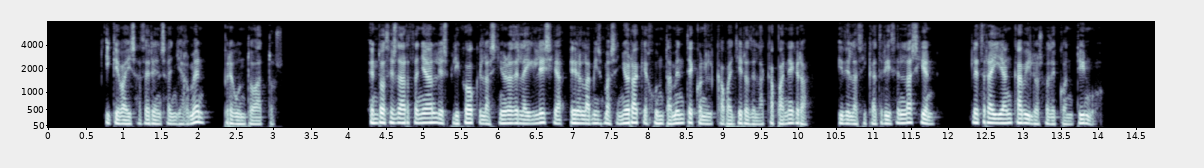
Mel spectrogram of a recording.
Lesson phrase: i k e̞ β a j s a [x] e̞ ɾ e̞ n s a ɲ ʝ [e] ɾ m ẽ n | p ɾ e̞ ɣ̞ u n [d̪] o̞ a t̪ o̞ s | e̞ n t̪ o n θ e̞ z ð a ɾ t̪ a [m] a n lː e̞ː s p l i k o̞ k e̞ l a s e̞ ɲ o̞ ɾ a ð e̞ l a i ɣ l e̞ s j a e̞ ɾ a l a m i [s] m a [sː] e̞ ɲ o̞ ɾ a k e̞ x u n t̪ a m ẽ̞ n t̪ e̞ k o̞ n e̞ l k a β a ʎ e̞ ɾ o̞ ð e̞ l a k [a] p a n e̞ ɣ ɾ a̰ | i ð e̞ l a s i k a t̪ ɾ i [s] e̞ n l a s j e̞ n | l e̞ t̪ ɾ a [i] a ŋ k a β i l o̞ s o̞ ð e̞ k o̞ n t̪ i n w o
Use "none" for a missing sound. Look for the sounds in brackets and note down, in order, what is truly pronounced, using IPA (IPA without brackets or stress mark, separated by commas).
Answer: θ, e, t̪, ɲ, z, s, a, θ, i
